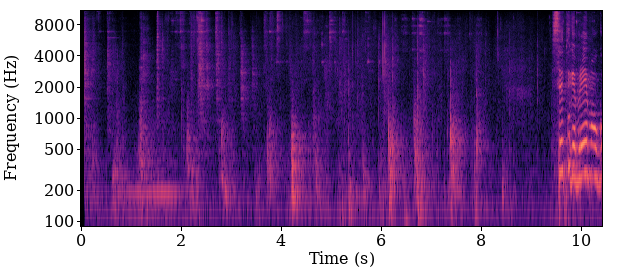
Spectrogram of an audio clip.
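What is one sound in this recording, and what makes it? Footsteps tap across a hard floor.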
